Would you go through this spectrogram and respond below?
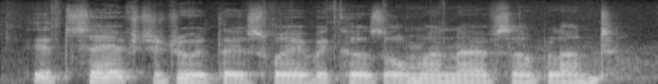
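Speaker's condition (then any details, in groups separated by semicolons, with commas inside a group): Traumatic brain injury, severe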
